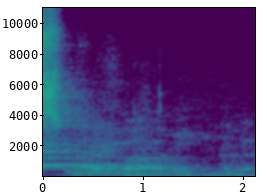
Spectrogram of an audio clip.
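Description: A pause in a man's sermon: his last word fades into the hall's reverberation, a faint voice murmurs briefly, then only quiet room tone remains.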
